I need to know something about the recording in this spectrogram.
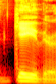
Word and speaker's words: Gaither: rookie then in akeem i think it's davis gaithers and i'm saying it right oh i could pull it up bro it's either yeah it's davis gators i can't i i always want to flip it it's definitely davis gather though if i can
